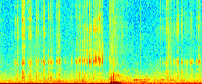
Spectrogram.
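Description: Scissors cutting through cotton fabric backed with fusible web and paper, a run of faint snips, mostly in the first two seconds. A brief vocal sound about two seconds in.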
